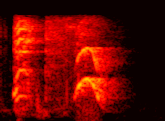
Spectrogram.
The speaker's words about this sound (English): Excuse me. That was a I put the phone away from my mouth. Excuse me. Oh, thank you. She said, bless you. Thank you. You know, and I put the phone, like, away from my mouth. That must have been really loud. Sounded like it came from your toes.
